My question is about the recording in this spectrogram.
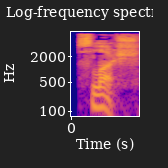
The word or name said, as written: slush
